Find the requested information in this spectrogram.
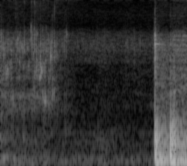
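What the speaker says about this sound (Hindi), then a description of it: "वाटर, थोड़ा सा पानी ऐड किया" A short splash of water poured into a bowl of mixed egg yolks for a soft doughnut dough, arriving suddenly and fairly loud after a near-silent stretch.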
